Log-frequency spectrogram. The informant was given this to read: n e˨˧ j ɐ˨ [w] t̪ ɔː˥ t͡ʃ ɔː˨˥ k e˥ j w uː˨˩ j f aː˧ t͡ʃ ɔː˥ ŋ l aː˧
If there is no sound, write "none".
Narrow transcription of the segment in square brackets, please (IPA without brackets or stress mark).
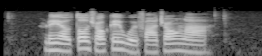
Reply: w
